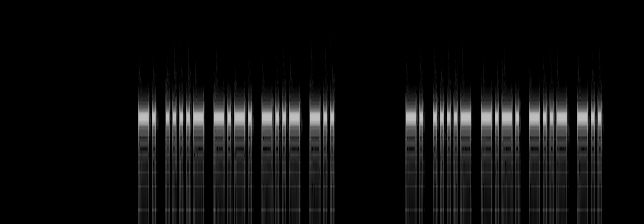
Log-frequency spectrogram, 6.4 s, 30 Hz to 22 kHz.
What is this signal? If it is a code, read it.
Morse code, heard as a keyed tone, about 36 wpm, 700 Hz. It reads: N4CXD N4CXD
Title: USA Call Signs - 5 Characters - Repeated 2x - 35wpm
